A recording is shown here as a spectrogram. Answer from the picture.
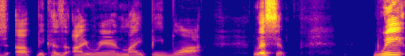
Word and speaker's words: Iran: So everybody says it's not Iran, it's Iran. Listen, it's the way it looks. I call it as I see it. But if the proper pronunciation is Iran, I'll call it Iran.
